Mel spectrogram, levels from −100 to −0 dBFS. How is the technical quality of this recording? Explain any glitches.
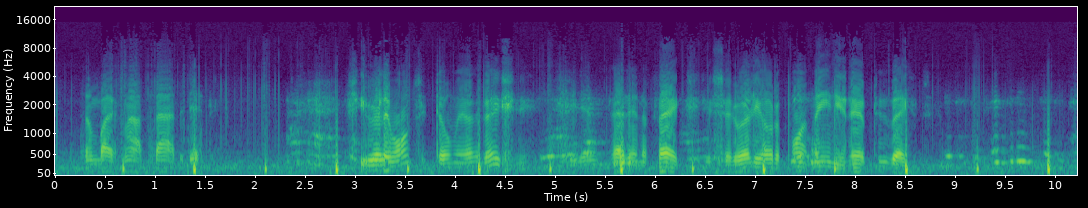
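Nothing stood out on listening; there are no glitches to explain in this recording.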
